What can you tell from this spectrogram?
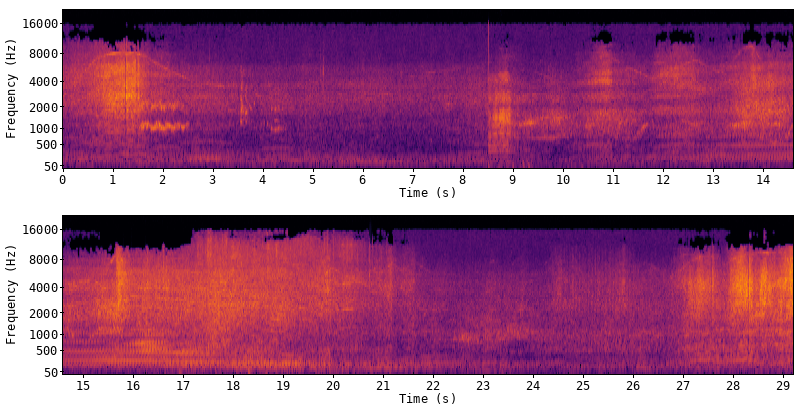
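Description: Formula offroad buggy and drift cars sliding in a pack, their engines revving up and down with tyre squeal. The engine sound swells to its loudest a little past halfway as the group passes.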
